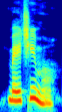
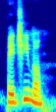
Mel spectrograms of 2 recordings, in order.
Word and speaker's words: Baychimo: when she was renamed as bimo can you spell that b a y c h i m o okay bimo bimo yeah I was making it way too complicated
